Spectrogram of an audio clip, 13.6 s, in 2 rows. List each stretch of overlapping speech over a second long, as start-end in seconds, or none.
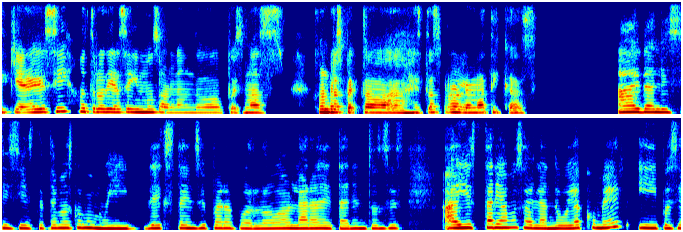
none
